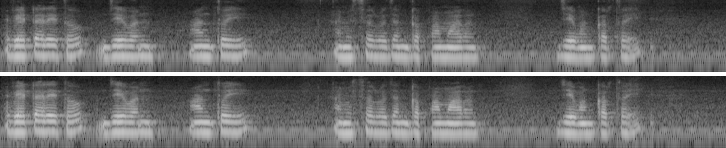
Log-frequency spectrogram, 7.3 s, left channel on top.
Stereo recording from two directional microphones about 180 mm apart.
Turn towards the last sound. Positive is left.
turn(degrees=10)  # may be behind; listen again after turning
